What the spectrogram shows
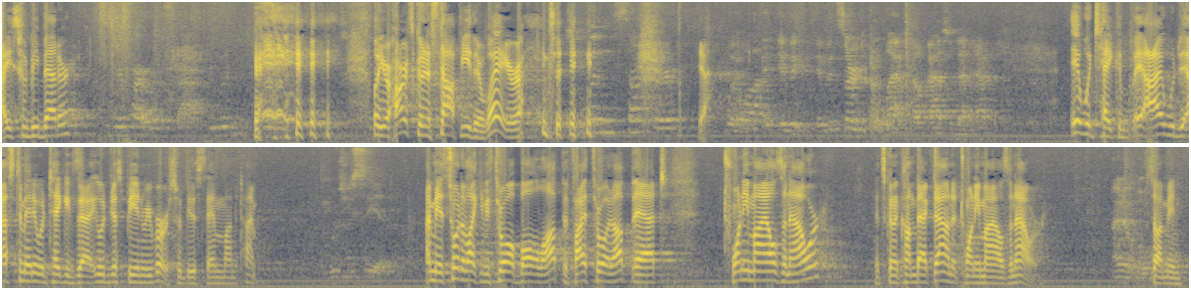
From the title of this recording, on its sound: Live Class Lecture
